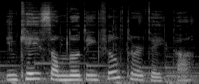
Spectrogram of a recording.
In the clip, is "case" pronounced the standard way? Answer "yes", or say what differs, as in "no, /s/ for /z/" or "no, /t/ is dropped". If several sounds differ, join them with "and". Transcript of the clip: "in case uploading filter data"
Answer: yes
